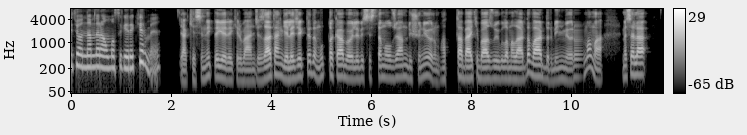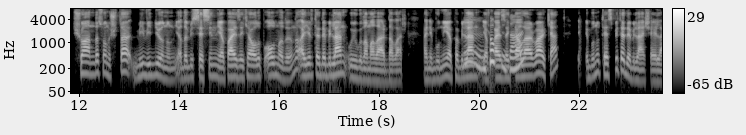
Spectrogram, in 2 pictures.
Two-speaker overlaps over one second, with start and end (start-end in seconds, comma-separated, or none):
19.7-21.0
